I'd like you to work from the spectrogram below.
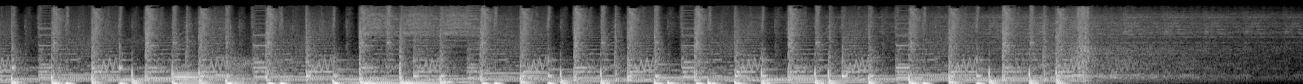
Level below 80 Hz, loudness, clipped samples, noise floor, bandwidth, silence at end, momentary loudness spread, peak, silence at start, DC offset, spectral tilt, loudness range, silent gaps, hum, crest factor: -16 dBFS; -13 LUFS; under 0.1%; -34 dBFS; 17 kHz; 0 s; 14 LU; 0 dBFS; 0 s; under 0.1%; -5 dB/octave; 2 LU; none; none; 12 dB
